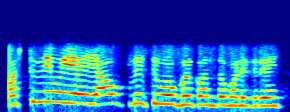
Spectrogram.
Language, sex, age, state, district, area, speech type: Kannada, male, 30-45, Karnataka, Uttara Kannada, rural, conversation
